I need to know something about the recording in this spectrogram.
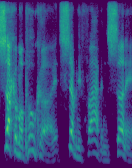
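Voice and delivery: smug, booming, swooping announcer voice. Speaker mocks the monster truck announcers he nicknamed: imitating a self-loving announcer. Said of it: "more in love with hearing the sound of their voices".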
